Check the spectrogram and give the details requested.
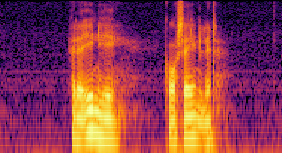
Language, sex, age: Danish, male, 51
